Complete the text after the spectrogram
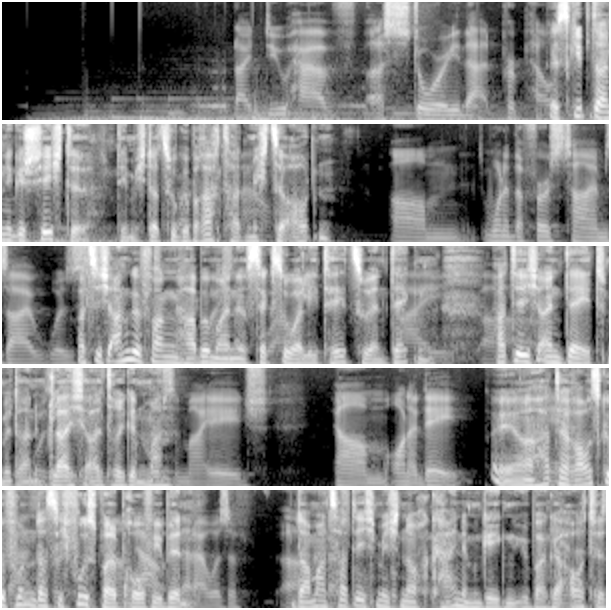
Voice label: Doku VO; Das letzte Tabu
